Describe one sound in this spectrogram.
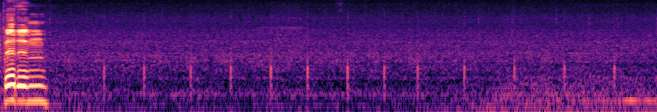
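Footsteps tap steadily on hard stairs.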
